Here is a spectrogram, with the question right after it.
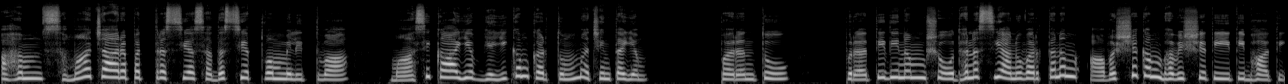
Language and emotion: Sanskrit, sad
